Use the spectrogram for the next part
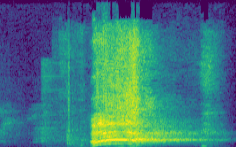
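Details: A quick catch of breath, then one sudden voiced explosive burst tailing off over about a second: a single sneeze in a small room.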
